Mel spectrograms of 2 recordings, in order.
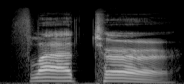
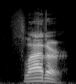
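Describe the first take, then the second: First: The word is said slowly and carefully. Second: The word is said quickly and naturally. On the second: "when we speak quickly"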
